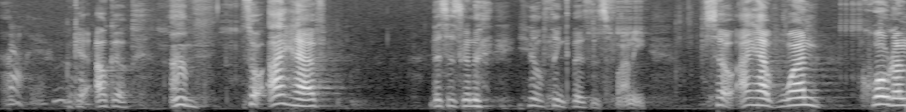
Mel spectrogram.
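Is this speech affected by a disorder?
Yes: cerebral palsy.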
